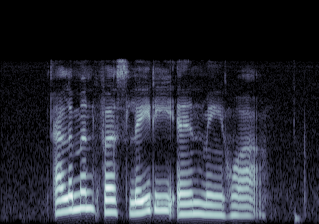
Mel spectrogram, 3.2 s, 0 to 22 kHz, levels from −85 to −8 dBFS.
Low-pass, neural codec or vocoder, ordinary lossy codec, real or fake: 7.2 kHz; none; none; real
